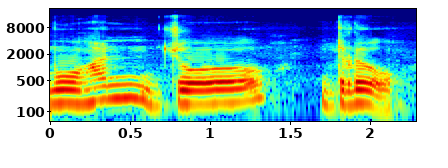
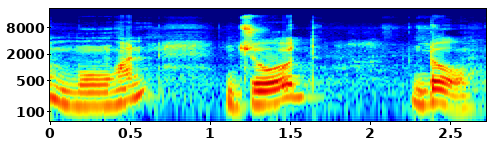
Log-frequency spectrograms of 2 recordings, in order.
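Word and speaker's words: मोहनजोदड़ो: लिखा है मोहन जोदड़ो शब्द का सही उच्चारण है मोहन जो द्रो है तो दोस्तों यह उच्चारण है सही उच्चारण है मोहन जो डो मोहन जोदड़ो मोहन जोदड़ो तो दोस्तों सही उच्चारण यह है आगे देखते हैं दोस्तों सो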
